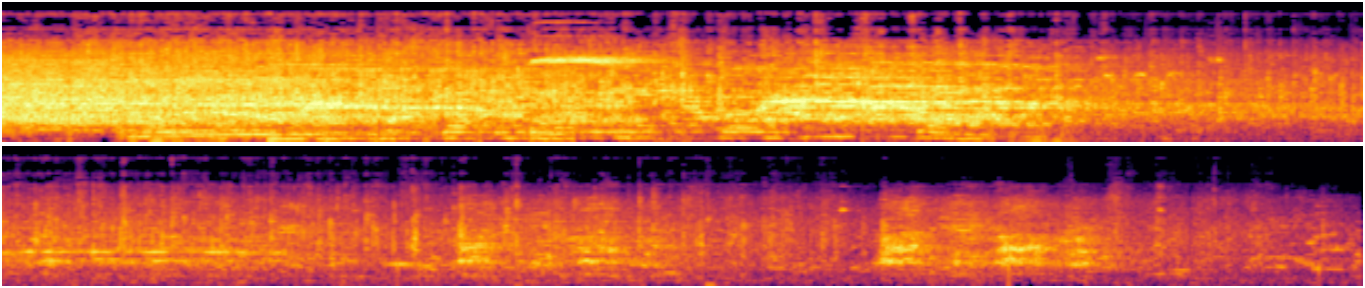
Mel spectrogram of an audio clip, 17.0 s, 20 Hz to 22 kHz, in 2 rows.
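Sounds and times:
crowd cheering: 0.0 - 17.0
referee's whistle: 0.4 - 10.7.

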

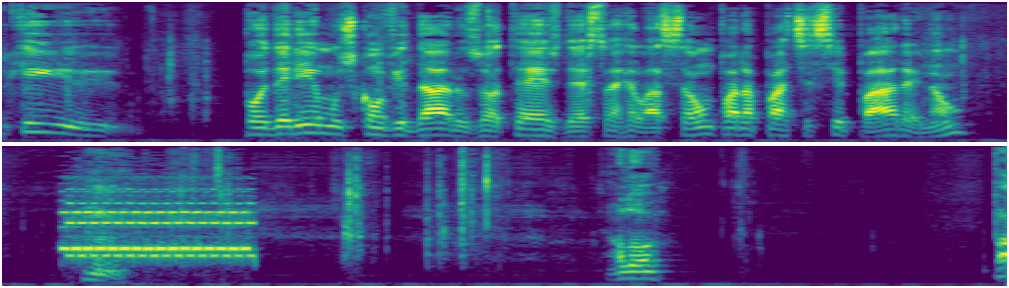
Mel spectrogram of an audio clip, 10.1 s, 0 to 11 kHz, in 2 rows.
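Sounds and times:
desk telephone ringing: 5.3 - 6.4.

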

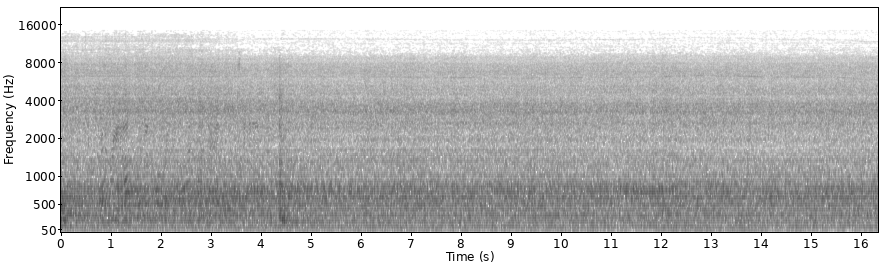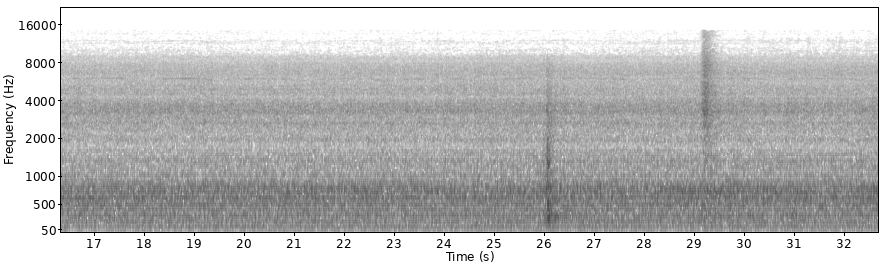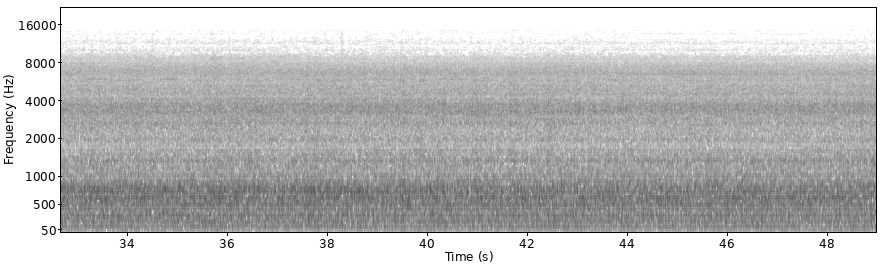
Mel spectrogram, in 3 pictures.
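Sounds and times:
diesel engine running: 0.0 - 48.9.

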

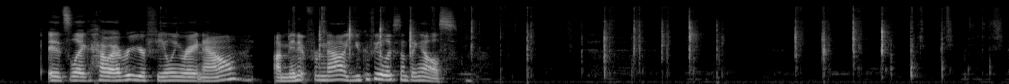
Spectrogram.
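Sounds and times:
cards being shuffled: 2.9 - 10.0.

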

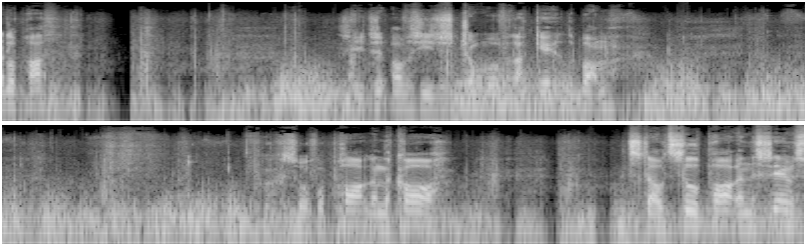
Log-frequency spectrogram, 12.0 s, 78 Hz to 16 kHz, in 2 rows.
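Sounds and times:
footsteps on gravel: 0.0 - 12.0
wind rumbling on microphone: 0.0 - 12.0.

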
